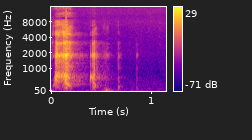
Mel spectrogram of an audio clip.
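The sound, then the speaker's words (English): Hiccups from a person: a sharp, sudden hiccup followed by a few quicker, fainter catches of breath that fade out within a second. “Excuse me, I have the hiccups.”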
